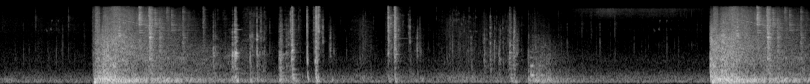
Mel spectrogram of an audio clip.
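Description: A rocket launcher fires with a loud whoosh.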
